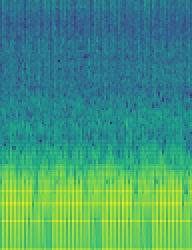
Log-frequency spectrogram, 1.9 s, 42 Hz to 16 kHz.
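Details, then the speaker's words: 2001 Honda Civic LX idling while being warmed up hot to cycle the cooling fans: fast even pulsing rattle on a steady low idle, in time with the engine; a loose part rocking back and forth, which stopped when touched. "is this thing rocking back and forth. For the longest time I'm like, what the hell is that sound? And then I touched it and it stopped making it."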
